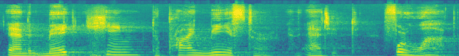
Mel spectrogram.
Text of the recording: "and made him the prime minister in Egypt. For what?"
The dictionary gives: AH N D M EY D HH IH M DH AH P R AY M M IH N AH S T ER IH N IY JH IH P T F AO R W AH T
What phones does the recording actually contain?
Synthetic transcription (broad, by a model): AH N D M EY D HH IH M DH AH P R AY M M IH N AH S T ER IH N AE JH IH T F AO R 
